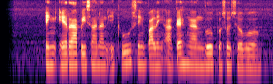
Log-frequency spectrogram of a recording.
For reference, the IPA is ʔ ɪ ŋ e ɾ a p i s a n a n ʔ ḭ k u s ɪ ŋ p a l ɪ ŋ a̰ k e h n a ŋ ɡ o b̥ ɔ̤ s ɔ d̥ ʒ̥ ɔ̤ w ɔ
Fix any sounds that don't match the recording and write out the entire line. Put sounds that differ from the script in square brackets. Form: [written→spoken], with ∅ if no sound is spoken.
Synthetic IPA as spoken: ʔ ɪ ŋ e ɾ a p i s a n a n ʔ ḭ k u s ɪ ŋ p a l ɪ ŋ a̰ k [e→ɛ] h [n→ŋ] a ŋ ɡ o b̥ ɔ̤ s ɔ d̥ ʒ̥ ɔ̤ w ɔ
